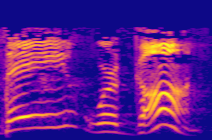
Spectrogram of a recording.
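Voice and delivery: high, loud, very slow; swooping, elongated storytelling punch; drawn-out punchline. Real, not acted. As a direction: stretch each word for comic emphasis. Punchline of his sneeze story.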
